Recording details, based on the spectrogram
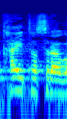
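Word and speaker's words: Titus: 로마의 티토라고 하는 타이터스라고도 하고 로마 말로 티토라고 하고 영어로는 발음을 타이터스라고 하는데 그 타이터스라고 하는 로마의 장군이 와서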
